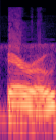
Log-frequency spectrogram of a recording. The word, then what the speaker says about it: Farrow: here's what I mean my last name is Pharaoh spell Farr oh w I'm not Egyptian but for some reason when I put on an Egyptian pharaoh hat when I'm on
